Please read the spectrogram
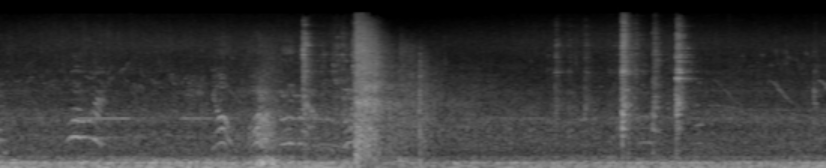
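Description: A staged battlefield explosion, a pyrotechnic charge going off about three and a half seconds in, with a smaller bang just before it. After it come several scattered sharp cracks of blank gunfire, all over a steady low engine hum from the idling vehicles.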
